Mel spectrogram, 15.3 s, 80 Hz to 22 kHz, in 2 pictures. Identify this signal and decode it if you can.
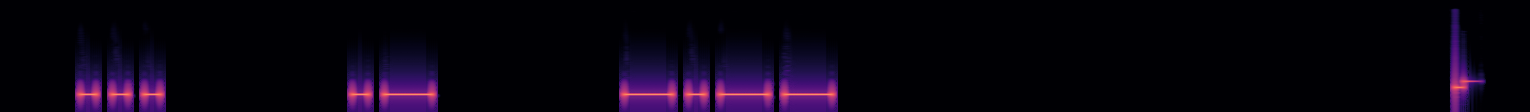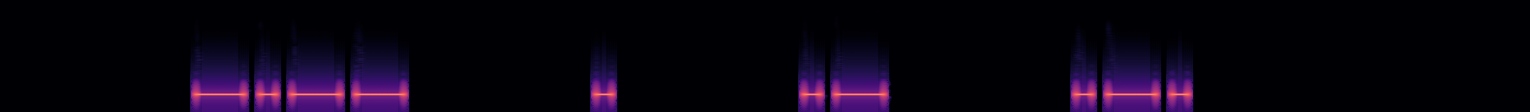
Morse code, heard as a keyed tone, about 15 wpm, spaced as for 7 wpm, 700 Hz. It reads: SAY YEAR
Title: 4x Character Spacing - Top 200 Words - 15wpm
